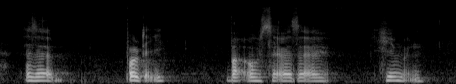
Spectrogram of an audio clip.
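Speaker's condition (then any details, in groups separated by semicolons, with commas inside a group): Cerebral palsy; left-sided muscle tension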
